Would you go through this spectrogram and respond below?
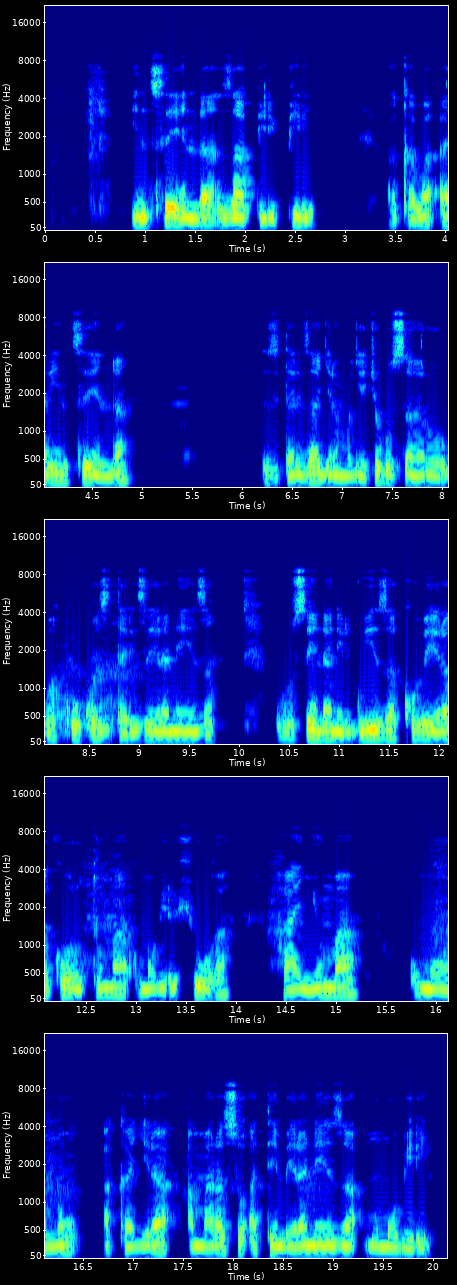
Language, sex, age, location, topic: Kinyarwanda, male, 18-24, Huye, agriculture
